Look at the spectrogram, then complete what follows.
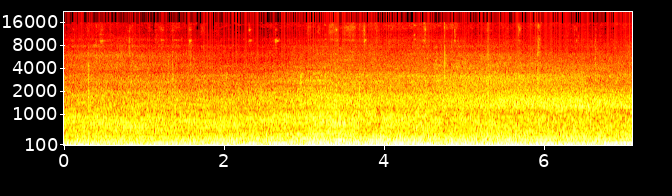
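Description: Street traffic: a steady low rumble of vehicle engines and tyres on the road, with a higher tyre hiss building slightly toward the end.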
